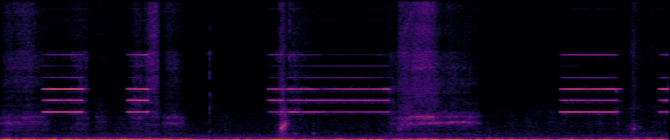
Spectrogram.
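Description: Handheld electronic stud finder beeping as it is slid across a drywall wall, signalling a stud underneath. Four beeps of one steady electronic tone: one at about a second in, a short one at two seconds, a long one of nearly two seconds starting about four seconds in, and another near the end.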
